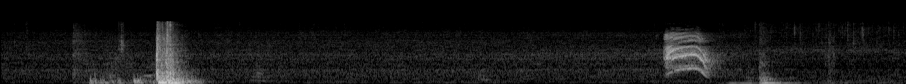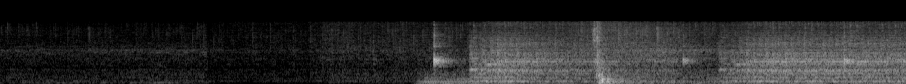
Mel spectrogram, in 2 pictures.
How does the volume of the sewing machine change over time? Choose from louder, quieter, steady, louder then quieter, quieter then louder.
quieter then louder.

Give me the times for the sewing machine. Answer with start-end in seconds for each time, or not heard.
13.2-18.0.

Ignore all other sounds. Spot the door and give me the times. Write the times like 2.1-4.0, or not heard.
0.9-2.0, 6.6-7.8, 14.3-15.4.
